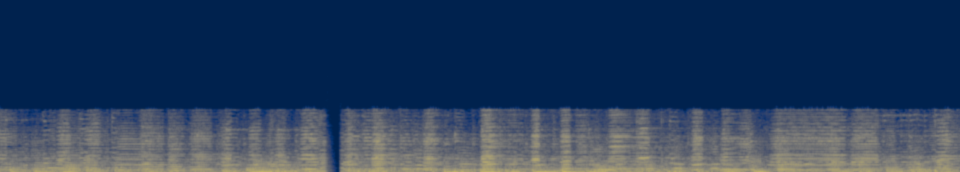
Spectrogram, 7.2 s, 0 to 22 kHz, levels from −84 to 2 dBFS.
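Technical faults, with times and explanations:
2.43 to 2.57 s, call audio freeze: the sound stalls for about 0.13 s, with roughly 115 ms of smeared, fading buzz and a brief 10 ms dropout, then picks up where it left off. Nothing's lost, just delayed, so likely late packets draining the jitter buffer.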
